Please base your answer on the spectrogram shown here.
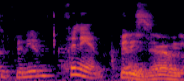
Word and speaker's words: Finian: How do you pronounce it? Finian? Finian.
